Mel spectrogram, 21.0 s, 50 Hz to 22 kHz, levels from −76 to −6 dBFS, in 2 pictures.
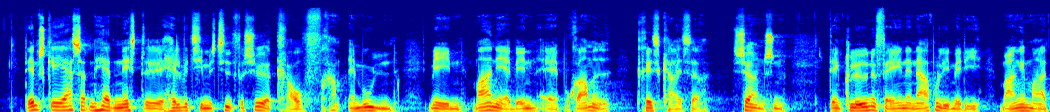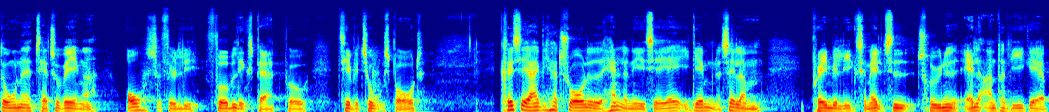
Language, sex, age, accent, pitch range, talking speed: Danish, male, 40-59, native, 85-110 Hz, 180 wpm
